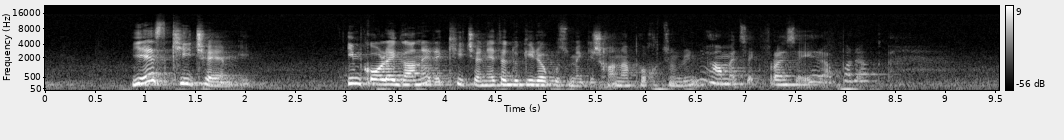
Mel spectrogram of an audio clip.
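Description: A middle-aged woman speaks with animation into a microphone close by.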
